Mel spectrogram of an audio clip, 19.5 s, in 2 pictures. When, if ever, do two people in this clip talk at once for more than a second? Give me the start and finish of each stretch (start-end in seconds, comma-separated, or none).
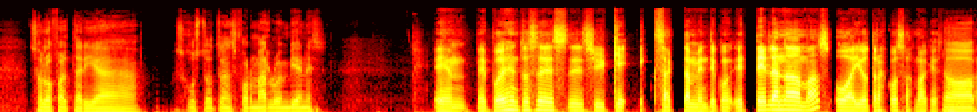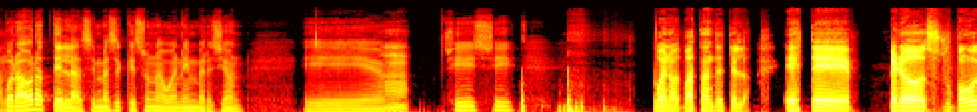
none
